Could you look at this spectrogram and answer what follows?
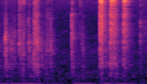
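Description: Keystrokes on a computer keyboard during game coding, clicking in quick irregular bursts with brief pauses between clusters, close and clear with no talking.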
